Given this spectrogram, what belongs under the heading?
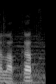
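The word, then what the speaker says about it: لقد: Kemudian di kalimat laqad khalaqnal, nah itu terbaca laqad. Ko dan kaf harus diperhatikan jangan sampai tersalah.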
